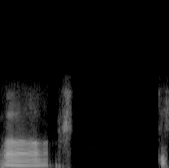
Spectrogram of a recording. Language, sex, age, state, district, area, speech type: Marathi, male, 18-30, Maharashtra, Beed, rural, conversation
